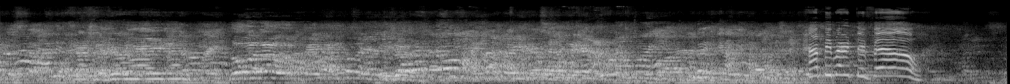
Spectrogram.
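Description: A group of people chatter in the room.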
